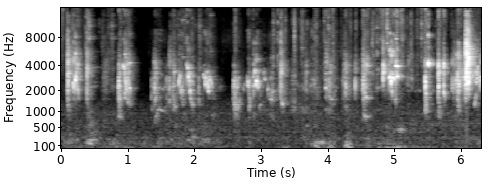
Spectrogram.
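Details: Budgerigars chirping happily indoors, a steady stream of scratchy, clicking chatter and squeaky tweets over a faint background hiss.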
